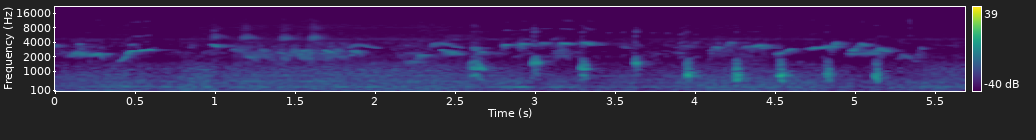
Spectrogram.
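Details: Chinese hwamei in captivity, tail fanned and wings flicking, mixes swooping whistled phrases with interspersed sharp clicking notes in an uneven, lively sequence.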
